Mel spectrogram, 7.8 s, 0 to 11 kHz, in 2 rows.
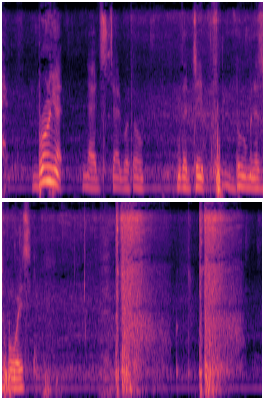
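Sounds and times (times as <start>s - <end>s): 
speech: 0.4s - 4.8s
rifle gunshots in a storm: 6.9s - 7.4s.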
